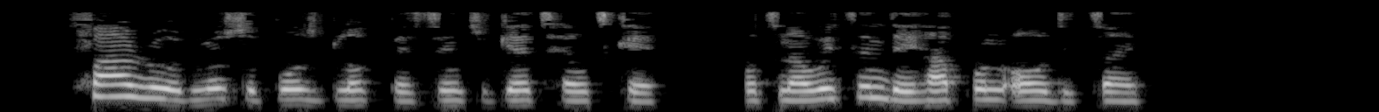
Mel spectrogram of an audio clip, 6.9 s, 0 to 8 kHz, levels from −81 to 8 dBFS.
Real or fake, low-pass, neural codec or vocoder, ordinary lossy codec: real; 7.2 kHz; none; MP3, 24 kbps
